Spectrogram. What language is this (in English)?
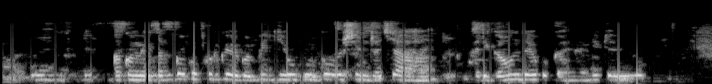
Kinyarwanda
